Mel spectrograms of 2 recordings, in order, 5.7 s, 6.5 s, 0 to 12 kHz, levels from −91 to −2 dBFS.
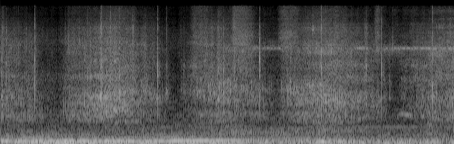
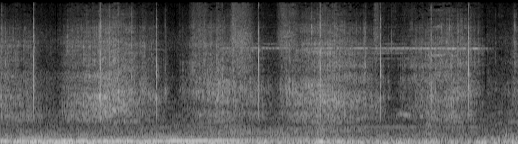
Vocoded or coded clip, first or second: first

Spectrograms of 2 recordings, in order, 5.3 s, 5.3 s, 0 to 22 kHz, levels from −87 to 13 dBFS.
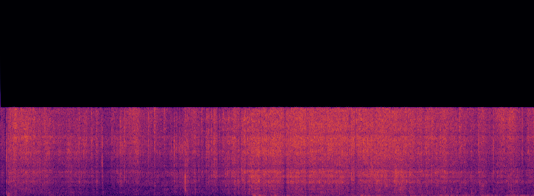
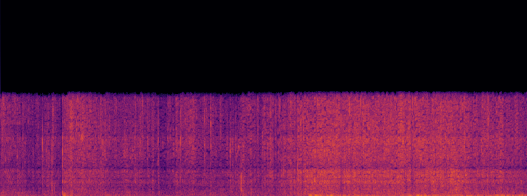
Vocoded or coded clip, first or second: first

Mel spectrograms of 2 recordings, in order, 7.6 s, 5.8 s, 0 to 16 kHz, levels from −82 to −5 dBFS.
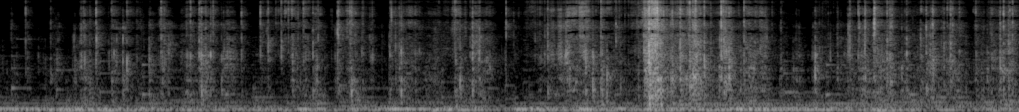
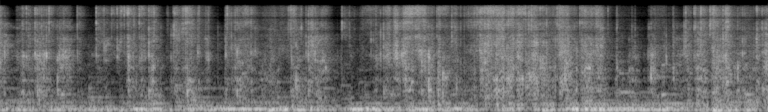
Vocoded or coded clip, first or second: second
